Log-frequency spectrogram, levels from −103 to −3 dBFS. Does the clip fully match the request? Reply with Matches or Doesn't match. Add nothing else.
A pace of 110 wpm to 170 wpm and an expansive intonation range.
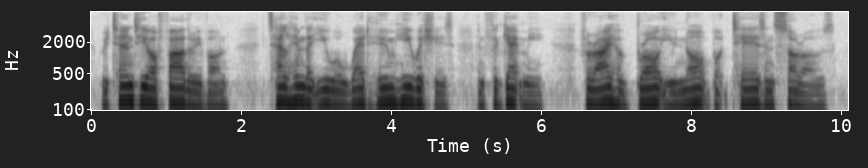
Doesn't match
